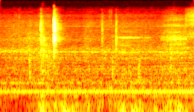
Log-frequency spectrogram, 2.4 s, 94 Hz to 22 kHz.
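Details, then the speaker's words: Hellcat electric fuel pump in race car after failed dyno (pump drew ~18 A, tripping AIM PDM), running flat out circulating and returning fuel, static pressure 48; quiet steady hum, no surging or grinding: normal fuel pump running. "So we can hear that is pumping fuel around, returning."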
